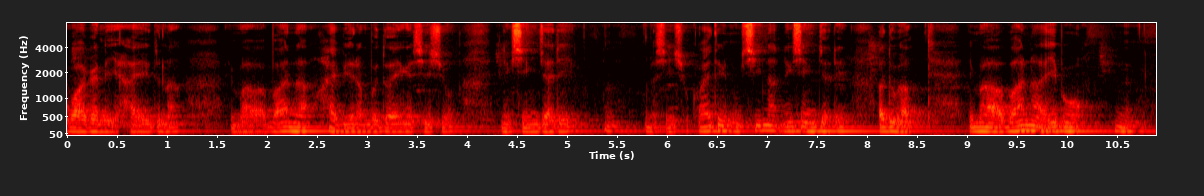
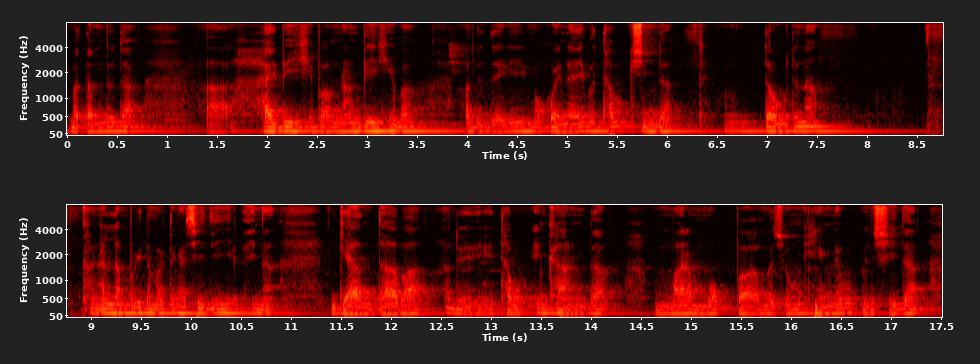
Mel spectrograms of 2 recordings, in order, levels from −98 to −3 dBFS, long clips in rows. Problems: background sounds at intervals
